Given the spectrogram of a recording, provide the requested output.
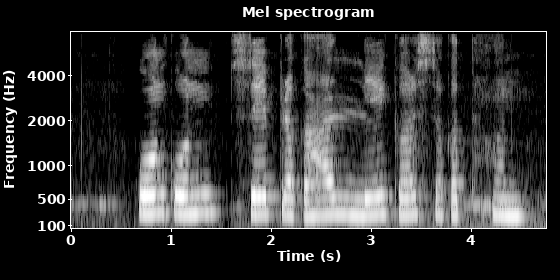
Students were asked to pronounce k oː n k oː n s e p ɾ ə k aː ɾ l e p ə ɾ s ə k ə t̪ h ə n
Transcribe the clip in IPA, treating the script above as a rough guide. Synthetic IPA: k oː n k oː n s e p ɾ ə k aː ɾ l e k ə ɾ s ə k ə t̪ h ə n

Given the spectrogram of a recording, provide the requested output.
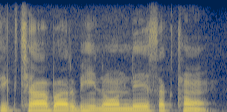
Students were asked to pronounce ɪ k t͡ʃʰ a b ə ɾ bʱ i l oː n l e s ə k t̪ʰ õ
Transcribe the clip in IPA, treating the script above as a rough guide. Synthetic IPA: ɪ k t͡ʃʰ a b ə ɾ bʱ i l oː n l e s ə k t̪ʰ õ

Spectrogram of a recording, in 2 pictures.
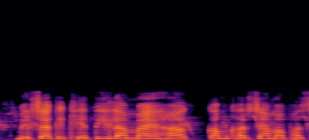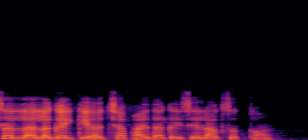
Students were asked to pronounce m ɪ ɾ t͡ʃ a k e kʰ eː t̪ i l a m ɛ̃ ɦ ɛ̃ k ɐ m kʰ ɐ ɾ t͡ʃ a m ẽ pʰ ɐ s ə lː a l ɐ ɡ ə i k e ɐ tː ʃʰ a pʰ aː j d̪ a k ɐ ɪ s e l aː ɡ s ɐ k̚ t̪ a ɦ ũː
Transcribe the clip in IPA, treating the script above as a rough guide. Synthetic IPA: m ɪ ɾ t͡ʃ a k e kʰ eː t̪ i l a m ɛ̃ ɦ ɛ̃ k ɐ m kʰ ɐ ɾ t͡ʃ a m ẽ pʰ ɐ s ə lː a l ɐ ɡ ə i k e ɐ tː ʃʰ a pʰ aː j d̪ a k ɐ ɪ s e l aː ɡ s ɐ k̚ t̪ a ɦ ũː

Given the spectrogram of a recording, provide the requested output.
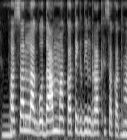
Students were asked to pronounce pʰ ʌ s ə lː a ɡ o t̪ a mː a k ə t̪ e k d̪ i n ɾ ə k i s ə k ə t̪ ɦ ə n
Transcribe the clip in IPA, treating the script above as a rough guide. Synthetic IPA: pʰ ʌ s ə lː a ɡ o d̪ a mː a k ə t̪ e k d̪ i n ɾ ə kʰ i s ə k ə t̪ ɦ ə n

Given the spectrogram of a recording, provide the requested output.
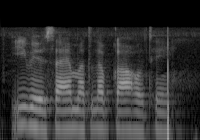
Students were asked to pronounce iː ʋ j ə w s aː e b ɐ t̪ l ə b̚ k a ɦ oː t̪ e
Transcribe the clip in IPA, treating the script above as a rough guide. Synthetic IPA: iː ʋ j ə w s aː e m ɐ t̪ l ə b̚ k a ɦ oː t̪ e

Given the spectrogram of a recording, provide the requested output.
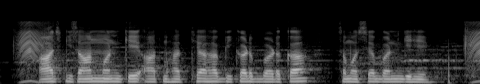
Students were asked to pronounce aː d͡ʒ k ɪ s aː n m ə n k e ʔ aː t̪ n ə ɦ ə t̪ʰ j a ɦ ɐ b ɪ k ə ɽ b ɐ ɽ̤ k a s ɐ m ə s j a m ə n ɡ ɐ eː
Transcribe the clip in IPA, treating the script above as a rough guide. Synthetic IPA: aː d͡ʒ k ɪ s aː n m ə n k e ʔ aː t̪ m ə ɦ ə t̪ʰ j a ɦ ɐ b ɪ k ə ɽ b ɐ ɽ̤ k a s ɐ m ə s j a b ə n ɡ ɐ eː

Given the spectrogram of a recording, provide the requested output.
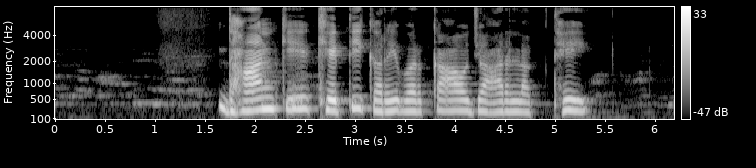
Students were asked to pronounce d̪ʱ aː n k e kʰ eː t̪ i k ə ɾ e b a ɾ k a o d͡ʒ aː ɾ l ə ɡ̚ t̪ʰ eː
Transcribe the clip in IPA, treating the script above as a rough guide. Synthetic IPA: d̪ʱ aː n k e kʰ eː t̪ i k ə ɾ e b ə ɾ k a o d͡ʒ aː ɾ l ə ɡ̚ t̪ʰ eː

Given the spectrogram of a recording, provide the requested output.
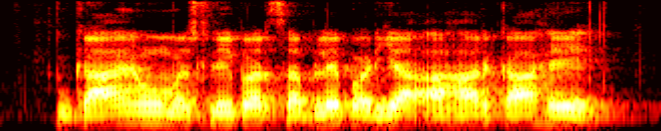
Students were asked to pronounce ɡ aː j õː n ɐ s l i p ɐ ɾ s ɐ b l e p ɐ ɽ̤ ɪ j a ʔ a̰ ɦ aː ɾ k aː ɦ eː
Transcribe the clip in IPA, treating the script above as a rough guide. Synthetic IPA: ɡ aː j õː m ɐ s l i p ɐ ɾ s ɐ b l e p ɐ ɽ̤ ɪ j a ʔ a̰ ɦ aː ɾ k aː ɦ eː

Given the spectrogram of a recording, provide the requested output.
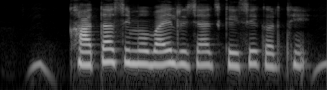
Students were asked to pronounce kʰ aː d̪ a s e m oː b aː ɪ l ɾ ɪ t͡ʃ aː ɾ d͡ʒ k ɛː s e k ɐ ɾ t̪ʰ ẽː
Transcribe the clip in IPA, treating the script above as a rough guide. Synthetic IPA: kʰ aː t̪ a s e m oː b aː ɪ l ɾ ɪ t͡ʃ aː ɾ d͡ʒ k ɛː s e k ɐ ɾ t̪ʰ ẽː

